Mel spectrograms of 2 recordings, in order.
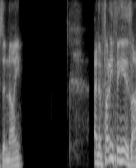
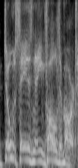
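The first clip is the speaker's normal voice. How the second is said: high-pitched, acted storybook warning; Hagrid character voice; 7 semitones higher than usual. Dad acting out the book at bedtime, high warning voice. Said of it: "I'm doing all the voices".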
